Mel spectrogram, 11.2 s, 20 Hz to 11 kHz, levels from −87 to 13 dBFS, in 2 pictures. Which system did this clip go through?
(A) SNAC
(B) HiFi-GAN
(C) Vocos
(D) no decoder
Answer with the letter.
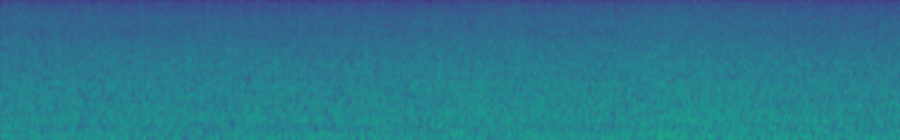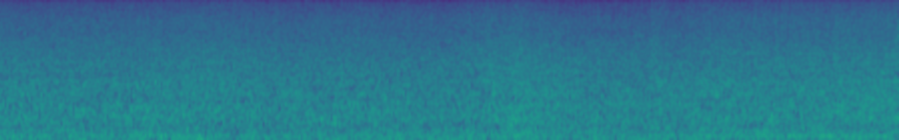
D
